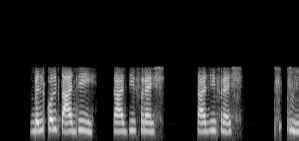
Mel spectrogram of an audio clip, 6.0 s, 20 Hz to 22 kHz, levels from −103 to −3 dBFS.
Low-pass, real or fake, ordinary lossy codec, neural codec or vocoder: 3.6 kHz; fake; none; codec, 16 kHz, 16 kbps, FunCodec, trained on Chinese and English, 50 frames a second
